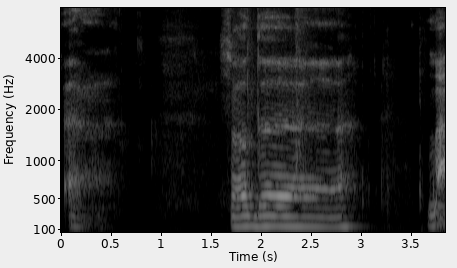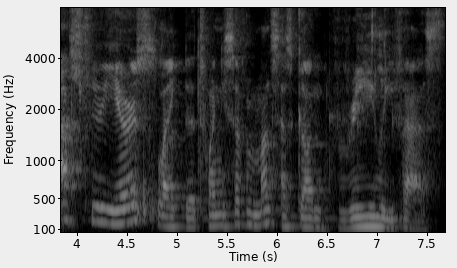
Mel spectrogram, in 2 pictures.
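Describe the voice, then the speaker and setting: Somewhat breathy speech with a dark, mellow tone and a Dutch accent, plus audible room echo. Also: man. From Netherlands, near Amsterdam. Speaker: vlogger, father. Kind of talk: casual live-stream chat. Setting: home, feeding kids on tripod.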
